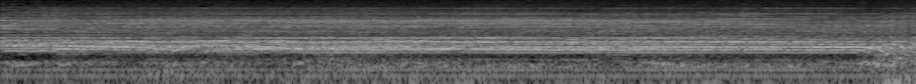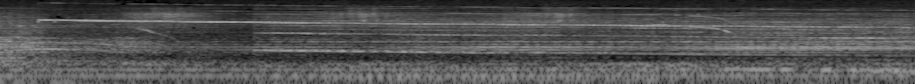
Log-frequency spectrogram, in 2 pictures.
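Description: A man sings loudly into a microphone over a loudspeaker system.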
